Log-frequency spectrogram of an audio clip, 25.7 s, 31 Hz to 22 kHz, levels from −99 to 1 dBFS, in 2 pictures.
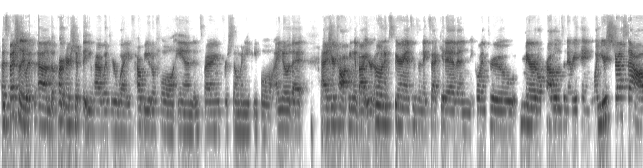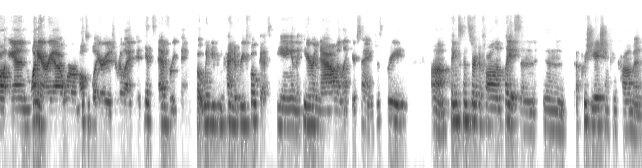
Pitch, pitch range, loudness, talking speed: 155 Hz, 145-180 Hz, -26 LUFS, 205 wpm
